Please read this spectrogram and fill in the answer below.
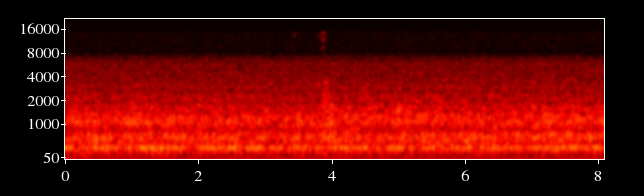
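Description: A steady low mechanical hum with an even faint hiss, as of an electric fan running in the room.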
